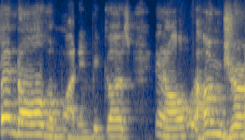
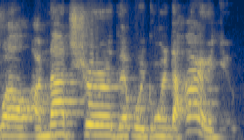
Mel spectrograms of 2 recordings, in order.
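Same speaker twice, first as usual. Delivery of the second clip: ordinary talk, nothing marked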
